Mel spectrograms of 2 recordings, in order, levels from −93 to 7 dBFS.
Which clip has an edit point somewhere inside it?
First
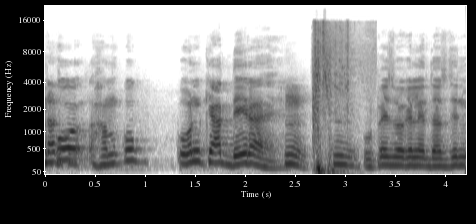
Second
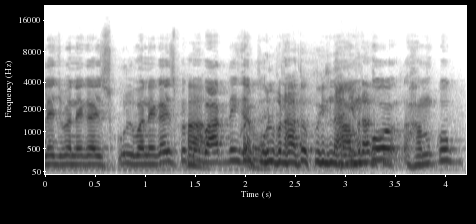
first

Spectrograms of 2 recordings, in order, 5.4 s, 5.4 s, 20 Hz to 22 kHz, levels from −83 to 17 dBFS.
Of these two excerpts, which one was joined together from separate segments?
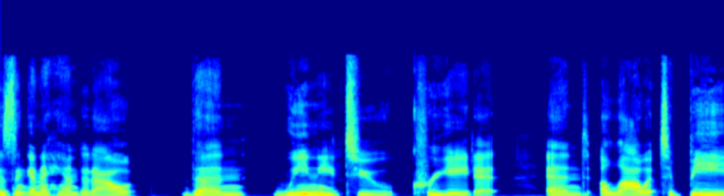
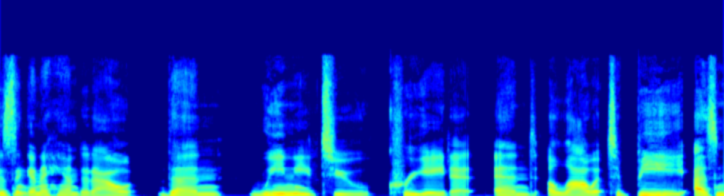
second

